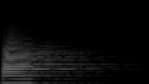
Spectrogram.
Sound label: mellow brass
